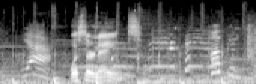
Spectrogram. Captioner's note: puppies squealing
